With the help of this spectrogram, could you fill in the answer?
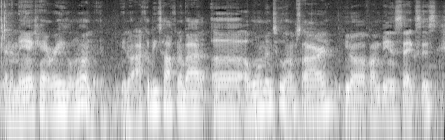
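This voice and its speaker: A man in his twenties giving a casual, humorous opinion monologue as a vlogger, animated and informal, often digressing and correcting himself. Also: mid-range voice, fast talker. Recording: clearly noisy, ambient background sound.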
